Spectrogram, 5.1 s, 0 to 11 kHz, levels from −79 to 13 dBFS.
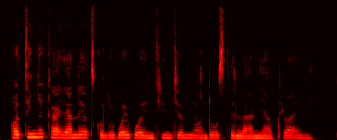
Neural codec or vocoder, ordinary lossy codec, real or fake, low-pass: vocoder, 22.05 kHz, 80 mel bands, WaveNeXt; none; fake; none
